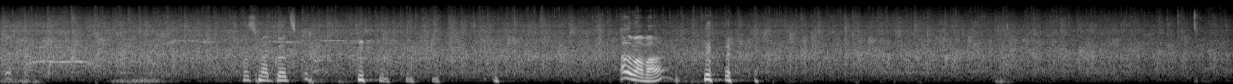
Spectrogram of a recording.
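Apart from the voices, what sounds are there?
audience applause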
